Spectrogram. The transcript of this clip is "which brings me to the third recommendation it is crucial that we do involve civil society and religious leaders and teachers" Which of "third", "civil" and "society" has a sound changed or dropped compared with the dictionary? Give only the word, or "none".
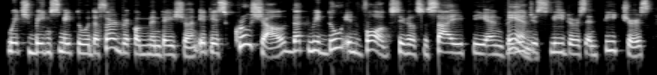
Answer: none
